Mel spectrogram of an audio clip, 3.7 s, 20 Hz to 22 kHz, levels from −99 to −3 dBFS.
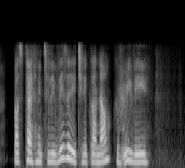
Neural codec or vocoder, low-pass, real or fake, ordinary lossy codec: codec, 16 kHz in and 24 kHz out, 0.4 kbps, LongCat-Audio-Codec, two codebook decoder; 7.2 kHz; fake; AAC, 48 kbps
